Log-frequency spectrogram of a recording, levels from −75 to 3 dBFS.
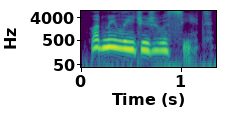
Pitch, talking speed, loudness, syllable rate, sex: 215 Hz, 310 wpm, -14 LUFS, 6.1 syllables/s, female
